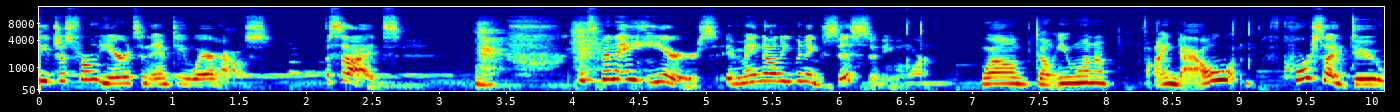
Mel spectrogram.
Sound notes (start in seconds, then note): 3.7 sigh; 4.0 chuckle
